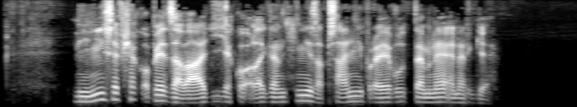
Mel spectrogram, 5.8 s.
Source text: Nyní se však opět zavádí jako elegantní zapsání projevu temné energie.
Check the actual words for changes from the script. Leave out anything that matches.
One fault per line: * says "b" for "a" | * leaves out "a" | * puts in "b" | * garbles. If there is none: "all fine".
all fine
